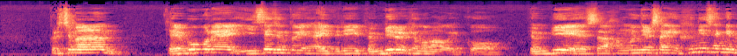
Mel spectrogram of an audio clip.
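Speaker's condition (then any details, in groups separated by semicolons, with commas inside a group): No condition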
